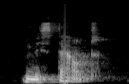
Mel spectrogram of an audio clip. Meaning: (verb) 1. To doubt the existence or reality of 2. To have suspicions about; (noun) suspicion; hesitation
- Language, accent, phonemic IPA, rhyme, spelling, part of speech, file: English, Southern England, /mɪsˈdaʊt/, -aʊt, misdoubt, verb / noun, LL-Q1860 (eng)-misdoubt.wav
